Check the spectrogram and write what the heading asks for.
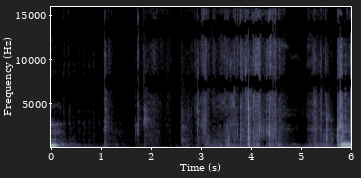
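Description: Faint scratching and rustling of paper: a highlighter pen colouring in a square on a paper savings tracker, with paper and banknotes being handled. A few light ticks come early, and the rustling gets busier about halfway through.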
